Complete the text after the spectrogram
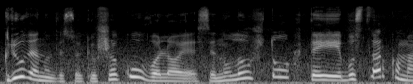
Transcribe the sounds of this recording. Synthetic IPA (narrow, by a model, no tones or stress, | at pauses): kɾʲuːʋʲɛnuːʋʲɪsoːkʲuːʃɐkuːʋoːlʲoːjɛsʲɪnulˠɐʊʃt̪uːt̪ɐɪbʊst̪ʋɐrkoːmɐ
